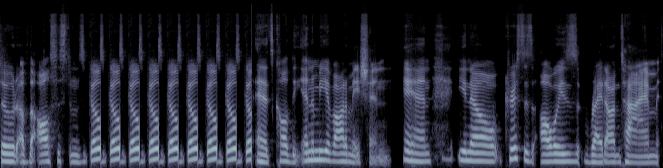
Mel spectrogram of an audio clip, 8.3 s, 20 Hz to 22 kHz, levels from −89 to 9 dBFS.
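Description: A broken-record loop runs from 1.25 s to 3.14 s in this speech recording: a fragment about 0.24 s long plays eight times back to back, each repeat identical, before normal playback resumes. The likely cause is a stall in the player, encoder or stream, which kept re-sending the last fragment it held in place of new audio. Whatever speech belonged in those nearly two seconds is missing from the clip.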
